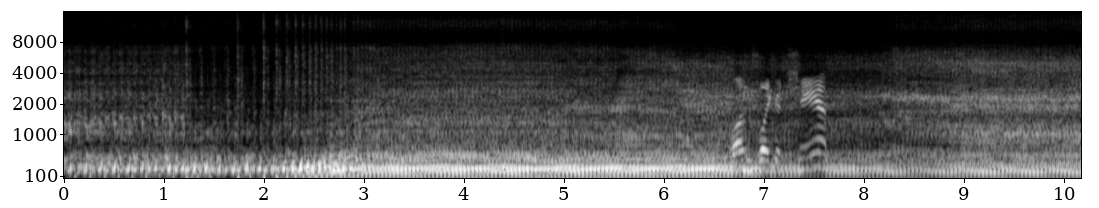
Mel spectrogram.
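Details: Craftsman LT1000 lawn tractor, 18hp Briggs & Stratton, 42" cut, 6-speed, with bagger and new fuel filter, started on choke: cranks and catches within a couple of seconds, then steady even run with no misses or knocks; healthy.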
